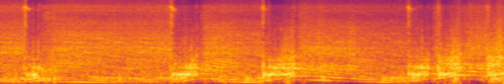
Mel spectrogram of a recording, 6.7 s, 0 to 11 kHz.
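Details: BMW E46 M3 S54 engine with newly installed PSDesigns velocity stacks on the ITBs: four sharp rev blips every second or two, crisp loud intake bark, each falling cleanly back to idle; healthy engine.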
